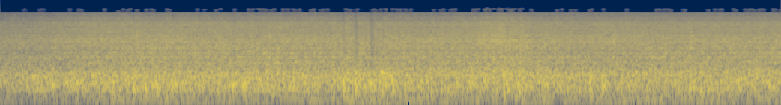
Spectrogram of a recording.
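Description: Wind rushes past the vehicle's window.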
